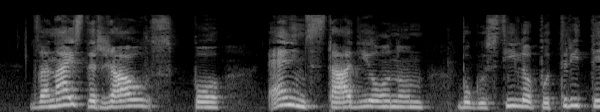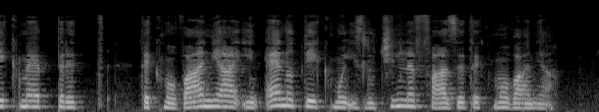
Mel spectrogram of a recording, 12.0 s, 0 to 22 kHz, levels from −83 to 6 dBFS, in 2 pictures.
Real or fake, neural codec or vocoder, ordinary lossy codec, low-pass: fake; vocoder, 48 kHz, 128 mel bands, Vocos; AAC, 32 kbps; 19.8 kHz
